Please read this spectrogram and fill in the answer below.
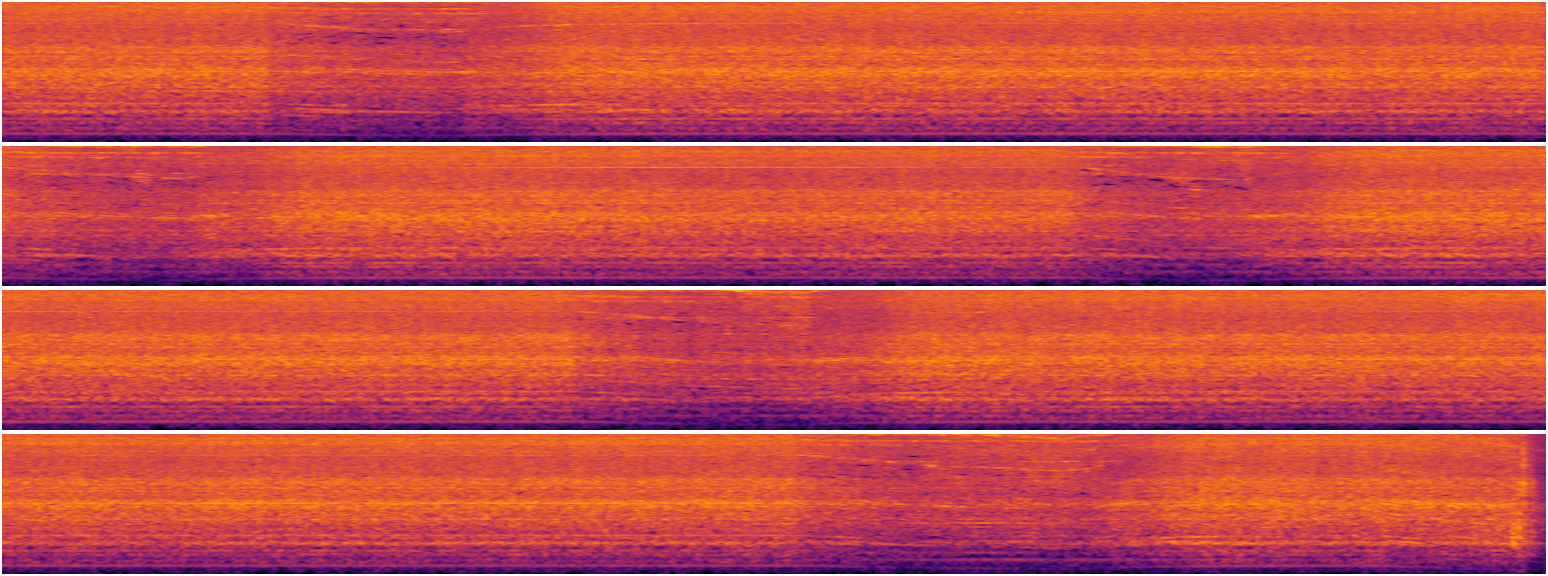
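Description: Benchtop table saw running steadily at full speed while ripping thin wood strips. Five times, the motor's pitch and level dip briefly, about every five to eight seconds, as the blade cuts through the wood and then recovers.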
